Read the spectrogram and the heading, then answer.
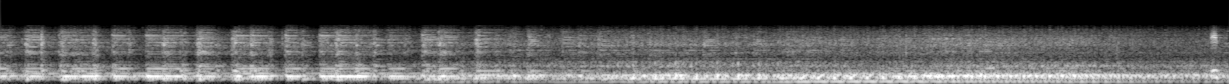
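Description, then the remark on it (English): A car engine hums steadily at low pitch, idling and creeping forward with faint rhythmic rumbling: a car driving slowly through barriers at the El Chaparral gates, crossing the border from the U.S. into Mexico in the evening after dark, with no one talking. “It's already dark outside, and we are crossing the border through El Chaparral gates from the U.S. into Mexico. We are driving through barriers, and there are docks on the side where some of the cars get stopped and searched.”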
